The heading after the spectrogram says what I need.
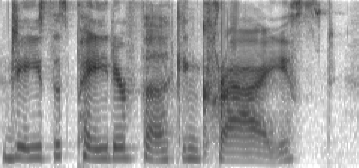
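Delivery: slow, shoddy, put-on Midwest accent. Speaker riffing on a phrase, saying it in a shitty midwest accent. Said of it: "a shitty Midwest accent".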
